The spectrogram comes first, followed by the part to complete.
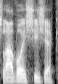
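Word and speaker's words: Slavoj Žižek: Slavo, I think it's Slavo Shijek, I think is how you say his name.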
